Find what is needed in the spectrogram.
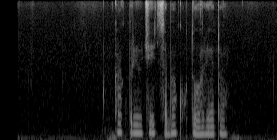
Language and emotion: Russian, sad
